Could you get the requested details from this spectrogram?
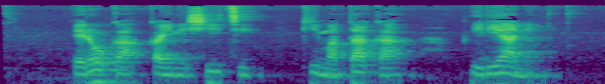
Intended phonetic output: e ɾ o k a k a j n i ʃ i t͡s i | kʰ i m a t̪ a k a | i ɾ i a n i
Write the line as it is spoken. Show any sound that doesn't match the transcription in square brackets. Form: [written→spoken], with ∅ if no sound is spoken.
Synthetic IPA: e ɾ o k a k a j n i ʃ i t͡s i | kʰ i m a t̪ a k a | i ɾ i a n i

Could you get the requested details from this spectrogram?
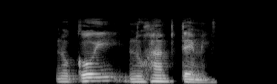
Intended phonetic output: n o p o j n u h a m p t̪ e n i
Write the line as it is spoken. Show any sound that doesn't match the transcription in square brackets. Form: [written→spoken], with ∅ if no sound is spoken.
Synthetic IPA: n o [p→k] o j n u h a m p t̪ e [n→m] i

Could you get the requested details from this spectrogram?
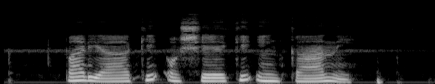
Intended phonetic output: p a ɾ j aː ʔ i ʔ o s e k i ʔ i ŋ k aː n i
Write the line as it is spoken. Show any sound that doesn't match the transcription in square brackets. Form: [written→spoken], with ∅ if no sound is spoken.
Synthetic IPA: p a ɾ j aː [ʔ→k] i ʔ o [s→ʃ] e k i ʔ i ŋ k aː n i

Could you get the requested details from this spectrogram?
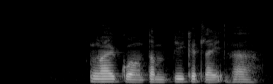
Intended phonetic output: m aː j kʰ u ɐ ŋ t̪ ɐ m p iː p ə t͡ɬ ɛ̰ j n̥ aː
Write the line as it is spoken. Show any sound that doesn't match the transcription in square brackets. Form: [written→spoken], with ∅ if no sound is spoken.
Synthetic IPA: [m→ŋ] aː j [kʰ→k] u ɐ ŋ t̪ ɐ m p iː [p→k] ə t͡ɬ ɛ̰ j n̥ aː

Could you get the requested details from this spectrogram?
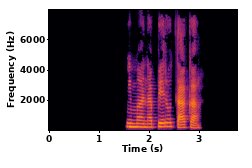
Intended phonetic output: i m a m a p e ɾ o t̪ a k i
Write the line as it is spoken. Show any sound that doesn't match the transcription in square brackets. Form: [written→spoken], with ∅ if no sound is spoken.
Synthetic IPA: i m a [m→n] a p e ɾ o t̪ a k [i→a]

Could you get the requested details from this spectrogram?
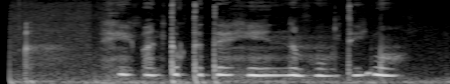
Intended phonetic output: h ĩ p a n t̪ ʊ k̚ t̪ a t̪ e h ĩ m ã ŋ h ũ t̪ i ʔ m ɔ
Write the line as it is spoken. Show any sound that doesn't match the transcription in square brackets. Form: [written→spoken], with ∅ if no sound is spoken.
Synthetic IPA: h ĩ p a n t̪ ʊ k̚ t̪ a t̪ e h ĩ [m→n] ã [ŋ→m] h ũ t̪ i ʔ m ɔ

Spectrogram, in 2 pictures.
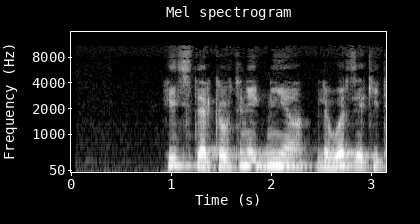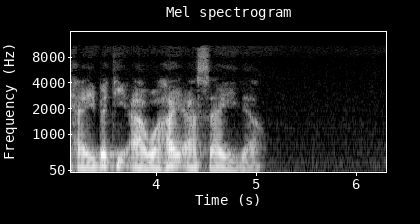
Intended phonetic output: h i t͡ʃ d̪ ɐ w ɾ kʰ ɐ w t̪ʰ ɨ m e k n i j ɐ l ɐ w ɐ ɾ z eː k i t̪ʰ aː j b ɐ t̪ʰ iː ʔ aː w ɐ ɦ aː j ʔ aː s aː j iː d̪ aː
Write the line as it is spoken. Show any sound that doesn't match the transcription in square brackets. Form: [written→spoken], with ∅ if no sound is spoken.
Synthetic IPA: h i t͡ʃ d̪ ɐ [w→∅] ɾ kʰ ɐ w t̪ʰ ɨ [m→n] e k n i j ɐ l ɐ w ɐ ɾ z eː k i t̪ʰ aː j b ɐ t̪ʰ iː ʔ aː w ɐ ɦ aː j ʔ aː s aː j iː d̪ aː

